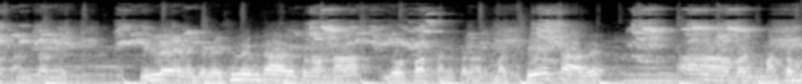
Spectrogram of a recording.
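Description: A voice talking over background music with a steady beat.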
